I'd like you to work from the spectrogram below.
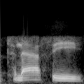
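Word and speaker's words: Thanasis: And, you know, even Giannis is incredible, but, you know, Tanasi, is how you say his name in Greek, his oldest brother, is truly one of the inspirations of the family.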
